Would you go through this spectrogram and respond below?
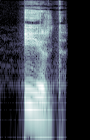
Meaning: second-person singular subjunctive present definite of ír
- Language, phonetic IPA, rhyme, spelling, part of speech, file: Hungarian, [ˈiːrd], -iːrd, írd, verb, Hu-írd.ogg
